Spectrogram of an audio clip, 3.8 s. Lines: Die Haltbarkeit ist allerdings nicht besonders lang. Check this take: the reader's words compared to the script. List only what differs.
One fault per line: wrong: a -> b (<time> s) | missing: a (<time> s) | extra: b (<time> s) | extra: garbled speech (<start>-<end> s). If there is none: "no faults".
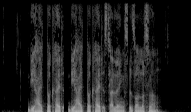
extra: die Haltbarkeit (1.3 s)
missing: nicht (2.6 s)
